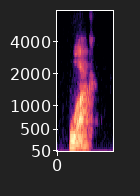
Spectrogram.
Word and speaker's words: Ruark: R-U-A-R-K. – Huark.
